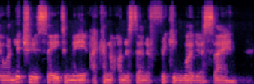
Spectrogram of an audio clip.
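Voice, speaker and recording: A man with a non-native accent talks at a medium pitch, somewhat breathy, with ordinary pitch variation. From Malaysia. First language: not English. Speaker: podcast co-host. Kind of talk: casual chat. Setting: live stream.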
